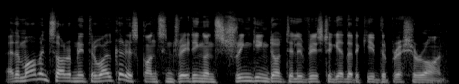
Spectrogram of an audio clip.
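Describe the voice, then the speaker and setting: A man calling a cricket match live, breaking down tactics and bowling in long, analytical explanations. His voice is bright and forceful, recorded close and dry with no room sound. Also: mid-range voice, expressive, racing, dry recording. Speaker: cricket commentator.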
